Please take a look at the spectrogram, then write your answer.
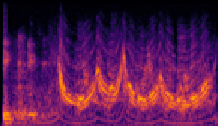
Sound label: Boomerang; How Would You Survive; Grolier; EGYPTW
